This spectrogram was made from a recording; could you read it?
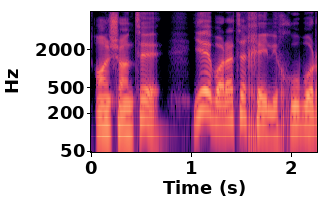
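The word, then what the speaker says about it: enchanté: اون ای آخرش توی نوشتار برای خانوم ها میاد، ولی تلفظش معمولا فرقی نمیکنه. – فهمیدم، آنشانته.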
